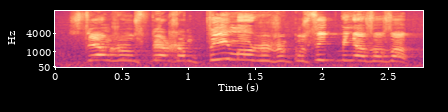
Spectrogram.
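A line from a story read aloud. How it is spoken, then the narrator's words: Taxi driver shouting. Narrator (Russian): крикнул ему таксист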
